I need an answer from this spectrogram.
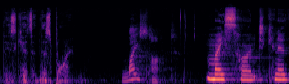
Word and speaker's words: muishond: Mice haunt, Mice haunt. Can I have the definition, please? either of two southern African weasels that emit a fetid odor when disturbed. Mice haunt.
